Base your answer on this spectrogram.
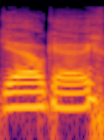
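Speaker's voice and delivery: put-on depressed tone. Mimicking the other person's reply back to them, imitating a depressed tone. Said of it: "don't sound so depressed".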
